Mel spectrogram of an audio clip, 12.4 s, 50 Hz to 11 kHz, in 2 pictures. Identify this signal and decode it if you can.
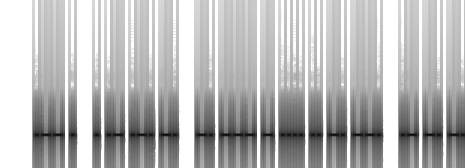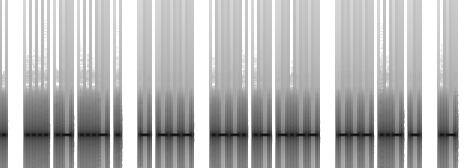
Morse code, heard as a keyed tone, about 30 wpm, 700 Hz. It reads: WE EARN NOTHING AND HAVE TO PAY OUT A
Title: Sentences from Top 1500 Words 30wpm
